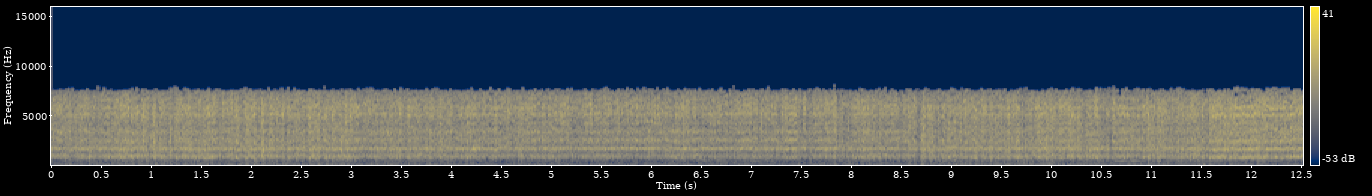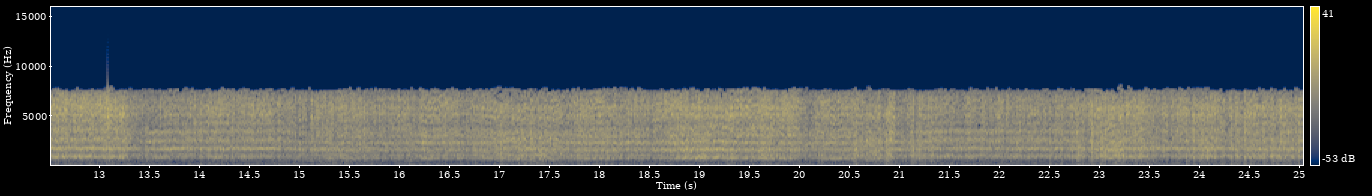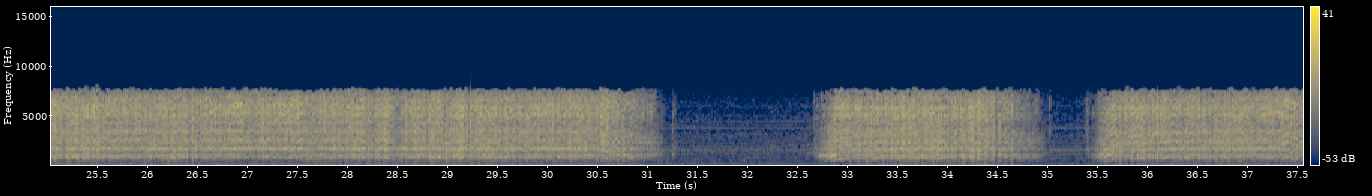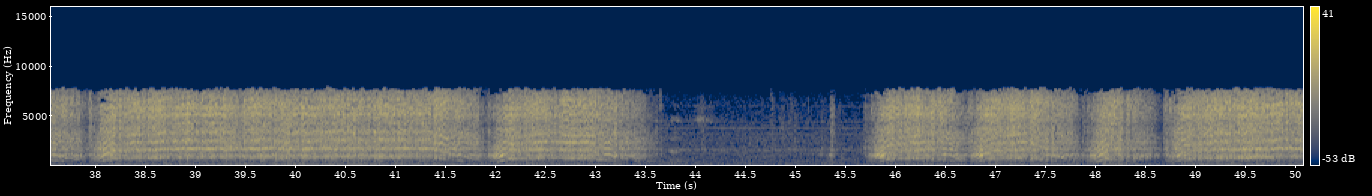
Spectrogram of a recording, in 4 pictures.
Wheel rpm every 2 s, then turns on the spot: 230, 230, 230, 230, 230, 230, 220, 220, 200, 190, 210, 230, 230, 230, 230, 60, 110, 90, 160, 190, 200, 90, 20, 100, 120.
none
